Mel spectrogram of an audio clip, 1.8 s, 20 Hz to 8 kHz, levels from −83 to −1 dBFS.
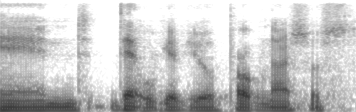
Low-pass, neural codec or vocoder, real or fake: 7.2 kHz; codec, 16 kHz, 1.1 kbps, Voila-Tokenizer; fake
